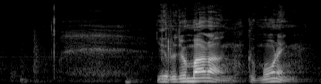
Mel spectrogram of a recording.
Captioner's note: speaking in foreign language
